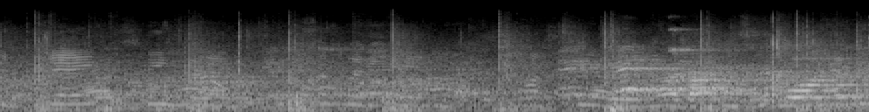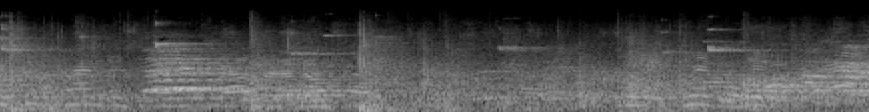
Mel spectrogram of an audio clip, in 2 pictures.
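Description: A basketball being dribbled and bouncing on a hardwood gym court during a game, with shouting voices from players and spectators that swell about four seconds in and again past six seconds, echoing in the large gym.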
